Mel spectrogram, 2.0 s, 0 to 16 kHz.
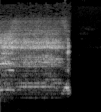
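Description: Zenith Trans-Oceanic H500 tube radio giving out a hiss of static with faint whistling tones as it is tuned between stations. The sound cuts off suddenly about a second and a half in.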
